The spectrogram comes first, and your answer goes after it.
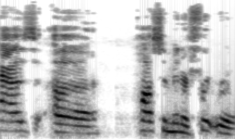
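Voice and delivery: ordinary talk

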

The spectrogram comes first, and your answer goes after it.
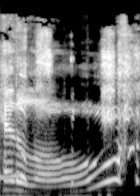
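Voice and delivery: divine, heavenly voice from above. Picturing Harry in the graveyard hearing a voice: voice from the heavens. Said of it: "a voice from the heavens".

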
